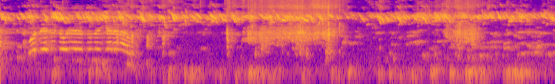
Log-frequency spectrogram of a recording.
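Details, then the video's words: Chicks keep up a steady flurry of thin, high cheeps. Brief Hindi speech opens the recording, followed by a few knocks and a rustle. "Free Sound effects Chicks"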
